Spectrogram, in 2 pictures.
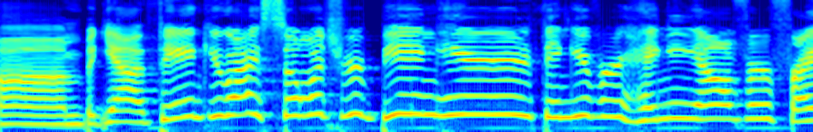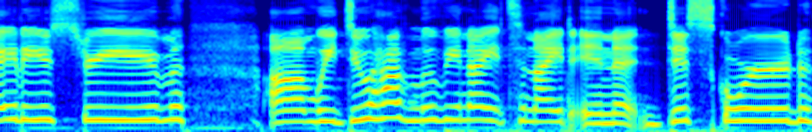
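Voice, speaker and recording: On a very clean recording with a silent background, a woman speaks in an extremely high pitch with a raised, projected voice, a bright, sharp tone, very wide pitch swings, very even loudness and a moderate pace. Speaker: streamer. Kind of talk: casual chat.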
